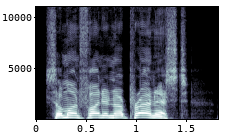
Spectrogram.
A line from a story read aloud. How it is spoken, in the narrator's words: another soldier cried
